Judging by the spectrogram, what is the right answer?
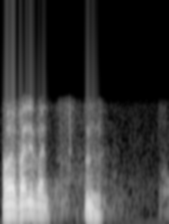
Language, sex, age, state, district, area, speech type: Manipuri, male, 60+, Manipur, Imphal East, rural, conversation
